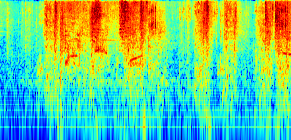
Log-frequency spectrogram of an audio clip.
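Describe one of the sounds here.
Monsters snarl and growl.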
